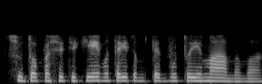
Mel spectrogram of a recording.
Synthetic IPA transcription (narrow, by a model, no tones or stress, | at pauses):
sʊt̪uɔpɐsʲɪt̪ʲɪkʲeːjɪmod̪ɐɾʲiːt̪omʲt̪ɐɪp̚buːt̪ʊimɑːnoːmɐ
